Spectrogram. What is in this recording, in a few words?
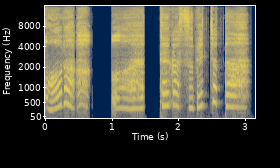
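break Japanese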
